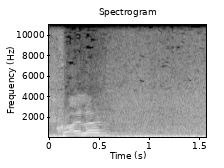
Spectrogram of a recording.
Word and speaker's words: Kuroiler: Kuroiler, as we spell it, K-U-R-O-I-L-E-R, Kuroiler.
